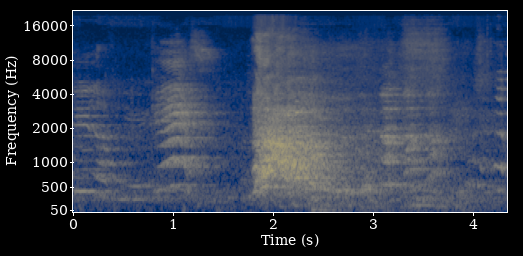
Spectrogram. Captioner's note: screams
